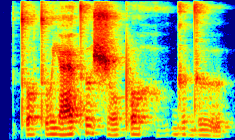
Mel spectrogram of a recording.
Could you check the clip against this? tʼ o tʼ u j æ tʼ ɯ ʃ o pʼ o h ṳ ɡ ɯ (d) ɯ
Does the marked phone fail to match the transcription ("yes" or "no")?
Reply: no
